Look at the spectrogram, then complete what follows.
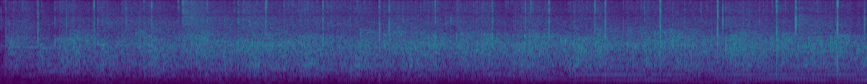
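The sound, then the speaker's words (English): A crowd at a service applauds steadily to thank a volunteer who hangs the lights, many hands clapping in a dense, even patter that holds at a moderate level throughout, with a faint tonal hum emerging underneath toward the end. “Let's give Jordan a round of applause.”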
